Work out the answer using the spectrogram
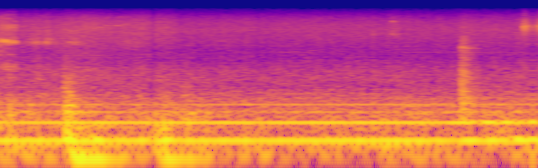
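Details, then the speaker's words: Epiphone Valve Special tube guitar amp, warmed up with master volume at zero: a steady low mains-type hum with a few soft handling thumps, while fizz, crackle and pop faults are being traced. "switch it on let it warm up okay let's give it this doesn't make a noise now i'm gonna get really upset it's humming you hear that"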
